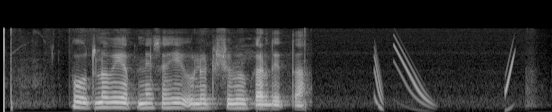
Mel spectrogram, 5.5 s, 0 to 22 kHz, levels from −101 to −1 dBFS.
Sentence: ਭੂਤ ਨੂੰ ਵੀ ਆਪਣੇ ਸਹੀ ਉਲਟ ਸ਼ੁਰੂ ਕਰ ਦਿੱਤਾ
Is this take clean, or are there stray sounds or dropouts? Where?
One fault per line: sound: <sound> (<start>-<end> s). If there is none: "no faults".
sound: chirp (3.7-4.4 s)
sound: chirp (5.1-5.2 s)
